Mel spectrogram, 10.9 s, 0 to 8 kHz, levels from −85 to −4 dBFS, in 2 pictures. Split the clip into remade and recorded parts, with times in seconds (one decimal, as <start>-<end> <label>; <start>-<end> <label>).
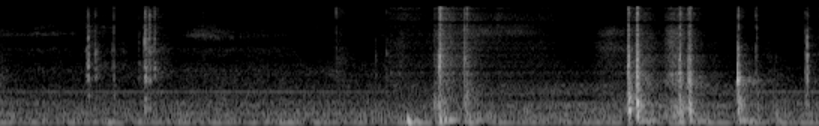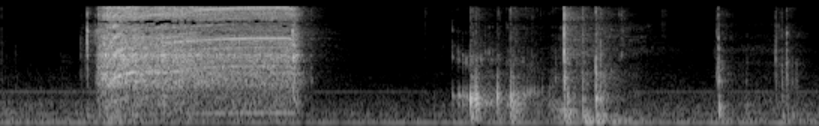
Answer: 0.0-2.6 recorded; 2.6-4.9 remade; 4.9-10.9 recorded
